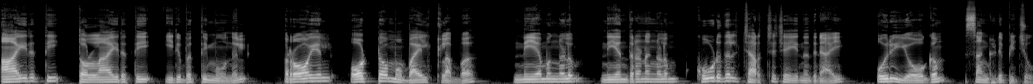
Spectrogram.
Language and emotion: Malayalam, neutral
